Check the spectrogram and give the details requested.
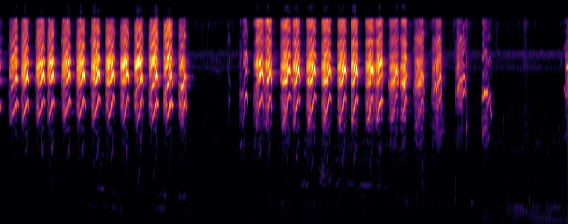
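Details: Captive Javan myna chicks still fed by hand beg noisily: a fast series of harsh, buzzy rasps about twice a second, a brief pause, then another burst of grating calls trailing off into quieter notes.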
